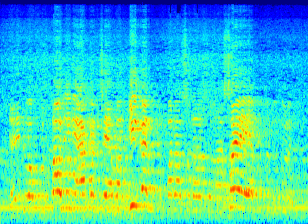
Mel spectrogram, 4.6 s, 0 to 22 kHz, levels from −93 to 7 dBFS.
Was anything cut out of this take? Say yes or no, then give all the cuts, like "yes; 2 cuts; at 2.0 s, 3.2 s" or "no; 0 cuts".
no; 0 cuts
